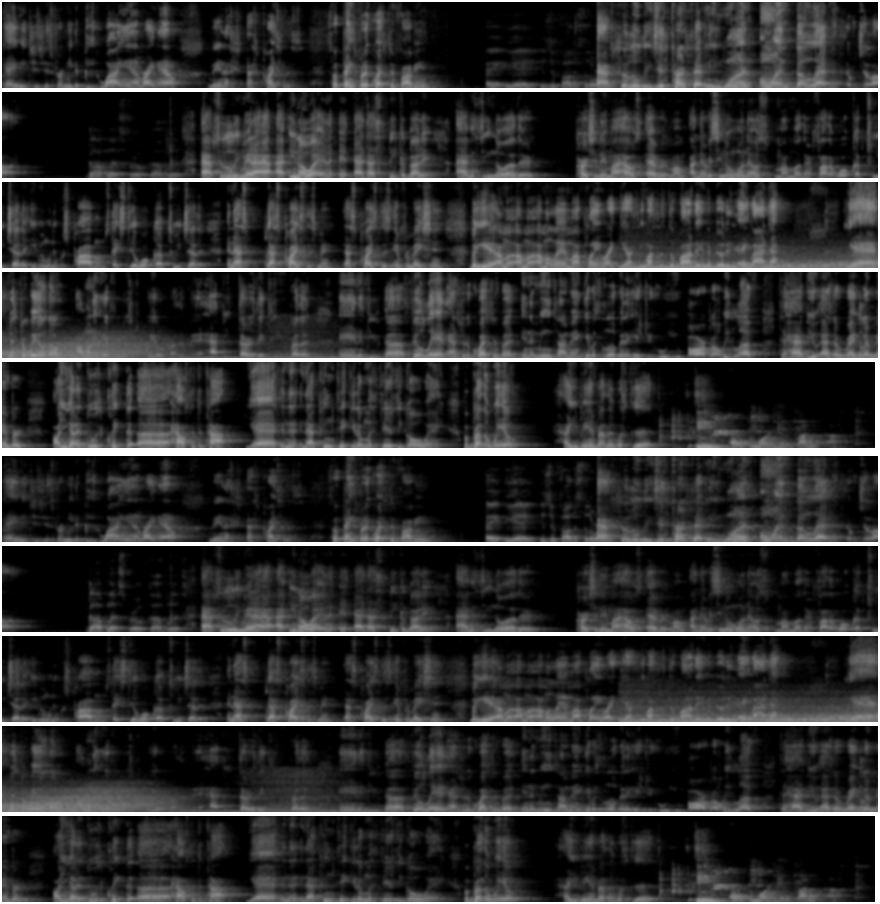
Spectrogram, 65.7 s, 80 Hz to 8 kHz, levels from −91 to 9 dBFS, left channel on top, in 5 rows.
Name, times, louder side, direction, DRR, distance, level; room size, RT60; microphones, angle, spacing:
voice 1, 0.0-6.4 8.9-13.3 15.9-21.1 21.8-37.9 38.4-55.9 56.2-60.3 60.9-62.3, left 4 dB, 70° left, 11 dB, 0.7 m, -39 dB
voice 2, 7.3-9.2 14.4-15.9, right 5 dB, 70° right, 3 dB, 0.6 m, -47 dB
sound 1, 35.5-48.4, right 1 dB, 20° right, 1.4 m, -42 dB
voice 3, 62.6-65.5, equal, ahead, 3 dB, 1.1 m, -41 dB
15.0 x 9.6 x 3.6 m, 1.0 s
head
